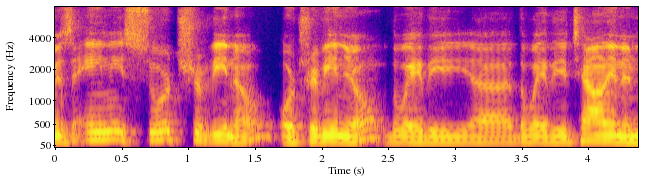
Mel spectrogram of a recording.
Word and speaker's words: Trevino: Her name is Amy Sur-Trevino, or Trevino, the way the Italian in me wants to pronounce it.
